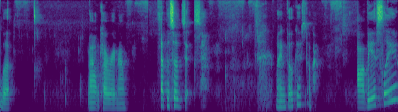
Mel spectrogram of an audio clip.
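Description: A woman hosting a reaction vlog, tearful and upset, speaking haltingly and trailing off between heavy sighs. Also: fairly low pitch. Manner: halting, sighing, trailing off mid-sentence. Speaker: reaction video host.

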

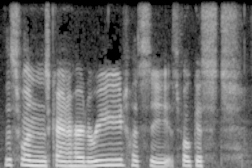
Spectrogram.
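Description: A woman's voice: fairly high pitch, fairly even intonation, a little slow, clean tone. Chatty woman tasting snacks on camera. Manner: chatty, thinking aloud while unwrapping. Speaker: vlogger. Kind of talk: casual snack-tasting vlog.

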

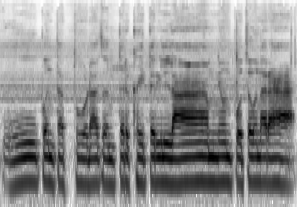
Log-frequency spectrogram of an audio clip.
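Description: A man voicing a kind, mysterious old male forest guardian spirit who speaks in a calm, reassuring, cryptic way with a Malvani accent. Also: medium pitch, slow, highs cut off, a little hiss or hum, close to an everyday voice. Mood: coaxing.

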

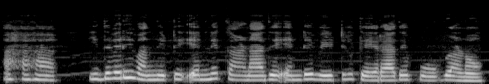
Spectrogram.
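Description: A woman's voice: medium pitch, steady tone, a little slow, warm tone, close to an everyday voice. A woman voicing a spirited, loyal young woman who speaks firmly and scolds. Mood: cheerful. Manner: firm, scolding.

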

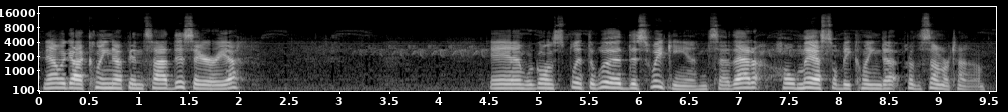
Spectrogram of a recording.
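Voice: medium pitch, moderate pace, long pauses, fairly bright tone, low-quality recording. Easygoing vlogger narrating farm chores. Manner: easygoing, explains step by step with fillers. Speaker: camera operator and co-narrator. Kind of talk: casual vlog narration.

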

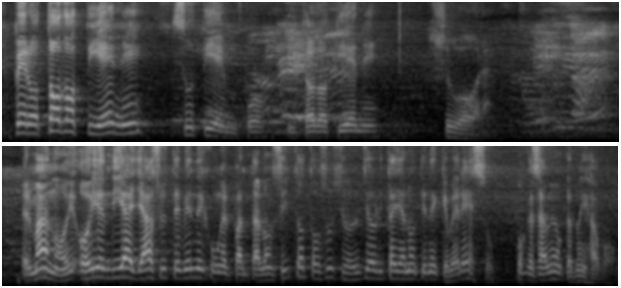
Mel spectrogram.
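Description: A man with a Venezuelan accent preaching a sermon, swinging between quiet asides and loud exhortation, with many rhetorical questions. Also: mid-range voice. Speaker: visiting preacher.

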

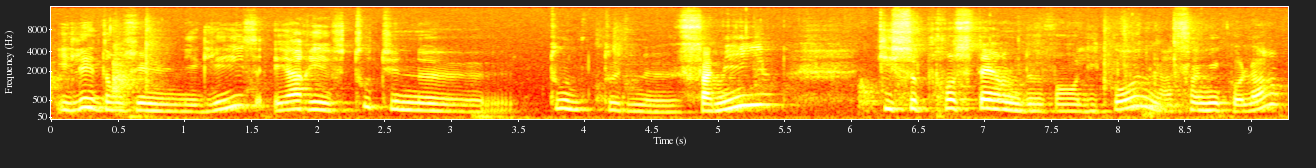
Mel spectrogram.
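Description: A woman translator presenting a book to an audience, halting and repeating words with many fillers. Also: mid-range voice, lively intonation, mellow, slight background noise. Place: book fair talk.

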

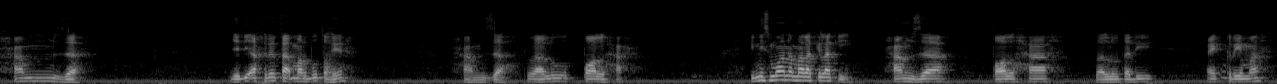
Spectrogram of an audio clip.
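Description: A man teaching an Arabic class online, patiently explaining terms and often ending phrases with a soft tag. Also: mid-range voice, a little hiss or hum. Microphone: video call.

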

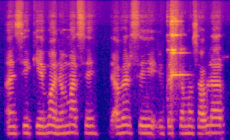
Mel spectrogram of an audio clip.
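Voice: medium pitch, monotone, normal speed, no room sound. A host chatting casually with viewers about the stream, apologetic and talkative. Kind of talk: casual live-stream chat.

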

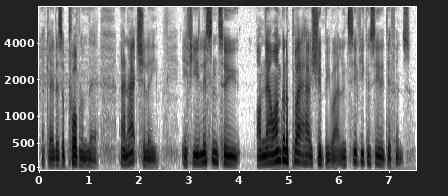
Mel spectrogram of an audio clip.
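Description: Relaxed drum teacher, low warm voice. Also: male voice, brisk. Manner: relaxed, repeats words, checks in with "okay?". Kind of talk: casual instructional demo.

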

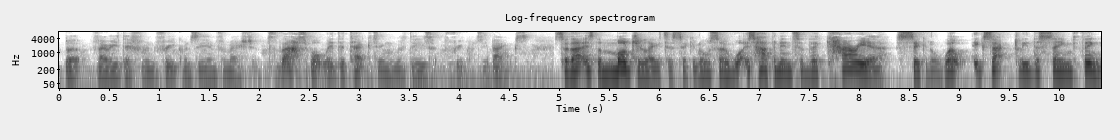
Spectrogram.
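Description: In a museum room packed with synthesizers, a British man in his thirties hosts a video, explaining things to camera with a chatty, enthusiastic energy. His voice sits in the mid range and has a slight roughness.

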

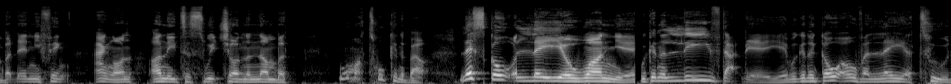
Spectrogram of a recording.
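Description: A man giving a casual music production tutorial, joking around and mocking himself as he goes. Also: mid-range voice. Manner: jokey, slangy, self-mocking.

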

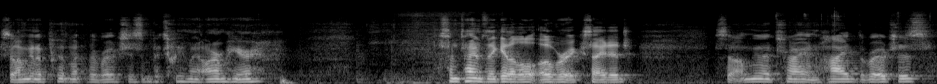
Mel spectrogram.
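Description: A man filming himself on a handheld phone camera in a pet room at home, chatting casually and coaching his lizards with a high, coaxing voice. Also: flat delivery, normal speed, pauses often, a bit bright, slight background noise. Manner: chatty, filler-heavy, coaxing pets in a high sing-song voice. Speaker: reptile keeper filming his pets. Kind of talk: casual vlog narration.

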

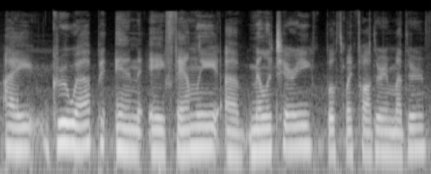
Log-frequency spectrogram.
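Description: Interpreter's translation voice-over, measured and steady. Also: medium pitch, a little hiss or hum. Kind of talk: translation voice-over, first-person retelling.

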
